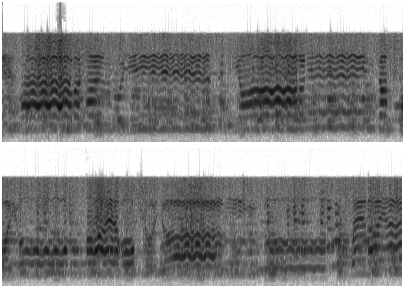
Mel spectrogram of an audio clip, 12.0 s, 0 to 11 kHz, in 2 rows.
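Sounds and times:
old dance orchestra record: 0.0s - 12.0s.

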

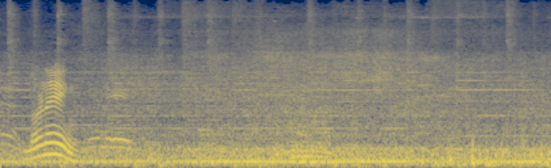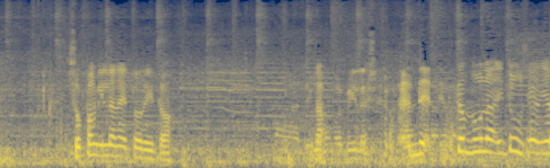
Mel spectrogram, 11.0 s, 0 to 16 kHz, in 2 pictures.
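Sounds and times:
background music: 0.0s - 11.0s
heavy machinery engine hum: 0.8s - 8.0s.

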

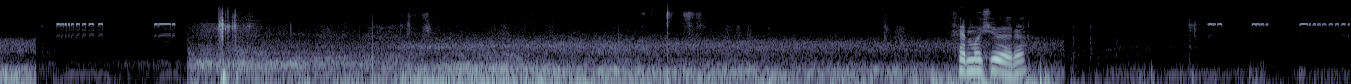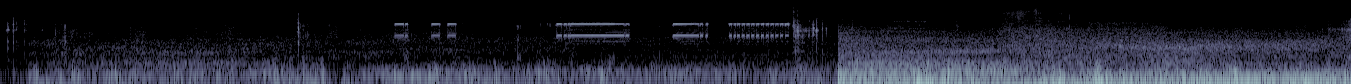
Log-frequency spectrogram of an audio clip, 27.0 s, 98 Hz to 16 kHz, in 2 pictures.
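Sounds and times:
high-pitched detector beeps: 0.6s - 1.9s, 12.1s - 13.6s, 17.5s - 18.2s, 19.0s - 21.5s.

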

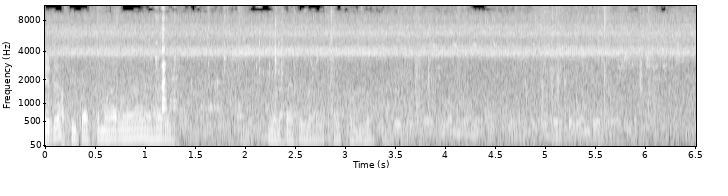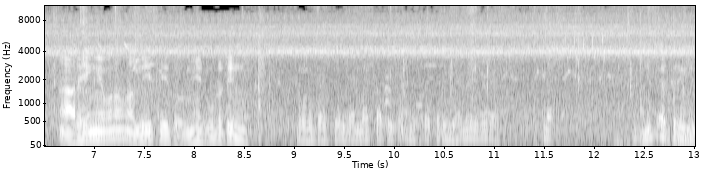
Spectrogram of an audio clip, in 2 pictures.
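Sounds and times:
crickets chirping: 0.0s - 13.0s
faint voices: 0.0s - 13.0s.

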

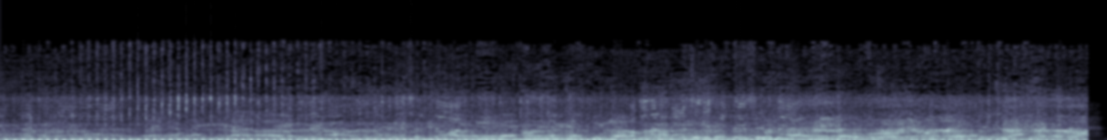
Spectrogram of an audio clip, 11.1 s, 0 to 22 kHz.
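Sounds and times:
marchers shouting slogans: 0.0s - 11.0s
vehicle engine humming: 0.0s - 11.0s.

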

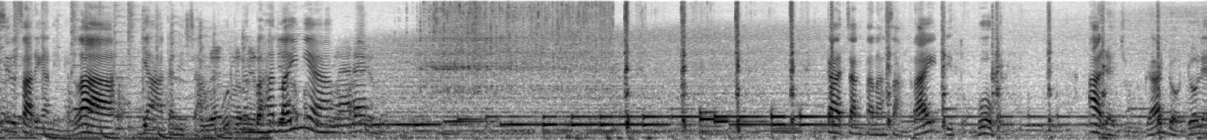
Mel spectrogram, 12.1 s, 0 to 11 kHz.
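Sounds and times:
background music of held notes: 0.0s - 12.0s
peanuts poured into wooden mortar: 4.2s - 6.2s.

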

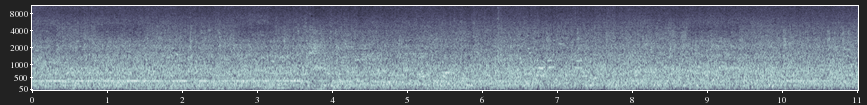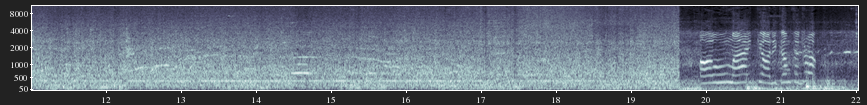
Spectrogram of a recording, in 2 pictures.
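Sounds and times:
conveyor lift rattling and humming: 0.0s - 22.0s
water rushing down a chute: 0.0s - 22.0s.

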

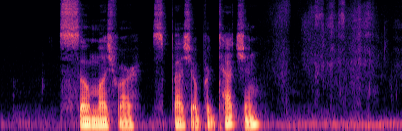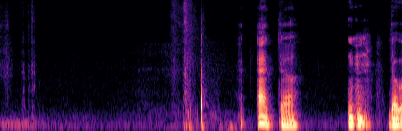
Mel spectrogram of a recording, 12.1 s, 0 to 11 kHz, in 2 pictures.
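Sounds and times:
low steady hum: 0.0s - 12.0s
paper page turning: 4.1s - 6.6s, 8.6s - 9.4s.

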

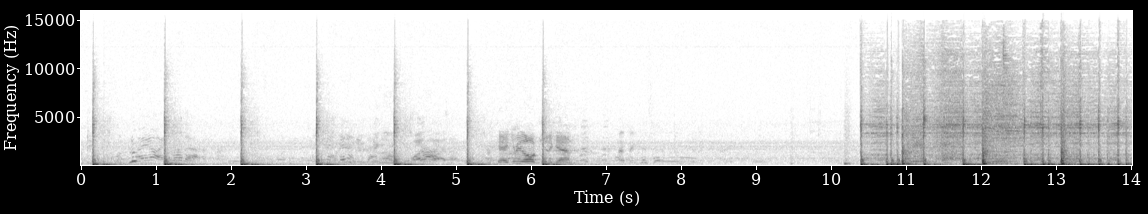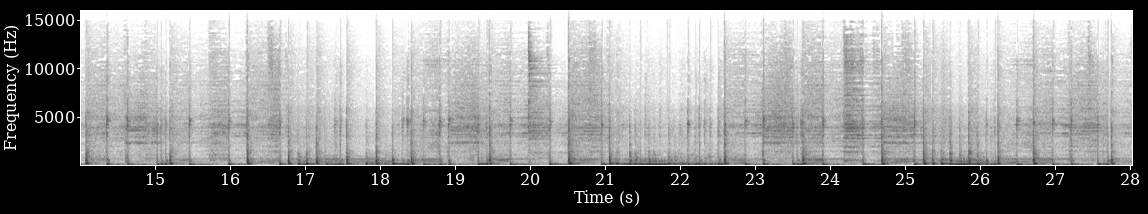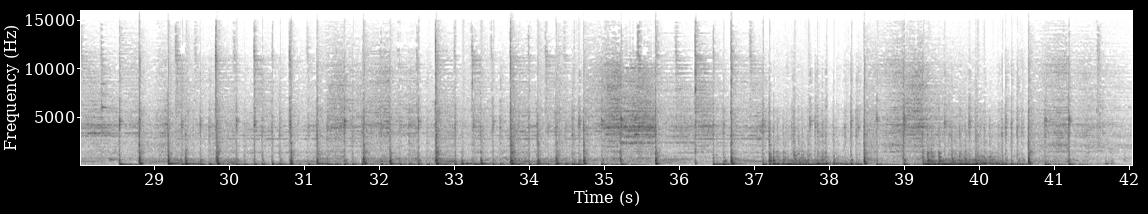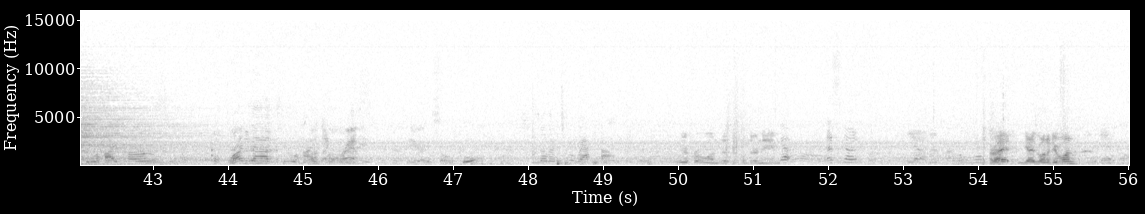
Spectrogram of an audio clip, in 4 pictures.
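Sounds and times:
drum kit playing loud: 0.0s - 6.7s, 10.1s - 44.4s.

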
